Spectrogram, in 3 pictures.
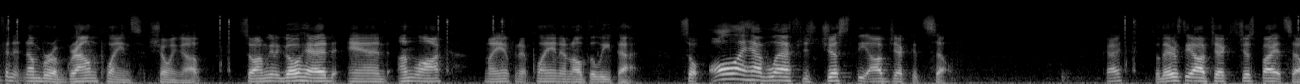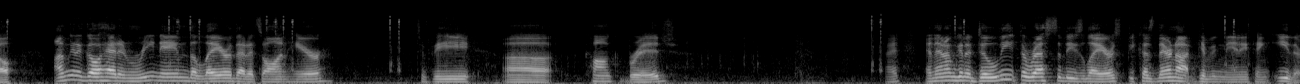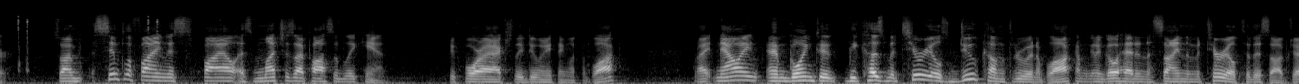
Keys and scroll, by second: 5.5 Delete.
